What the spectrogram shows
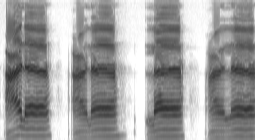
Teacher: yaitu fathah bertemu Alif panjangnya dua harakat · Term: Mad thabii'i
